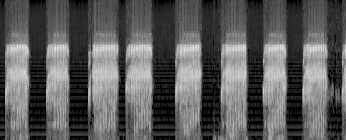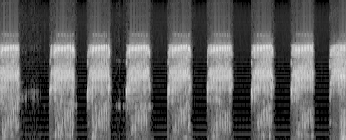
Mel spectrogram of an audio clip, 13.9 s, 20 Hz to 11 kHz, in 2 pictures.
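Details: Owl heard at 10:43 PM on February 2, 2013, as a gopher is delivered: a long run of about seventeen raspy, noisy screeches, roughly one per second, with a short pause near the middle.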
